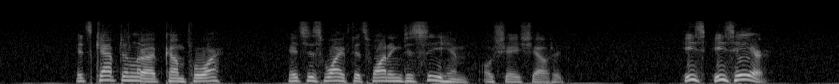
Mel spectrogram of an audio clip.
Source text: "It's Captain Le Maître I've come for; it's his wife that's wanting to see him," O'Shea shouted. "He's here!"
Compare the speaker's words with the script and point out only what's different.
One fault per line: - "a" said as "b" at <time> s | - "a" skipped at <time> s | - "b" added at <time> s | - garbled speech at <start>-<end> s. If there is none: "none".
- "Maître" skipped at 1.4 s
- "he's" added at 7.1 s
